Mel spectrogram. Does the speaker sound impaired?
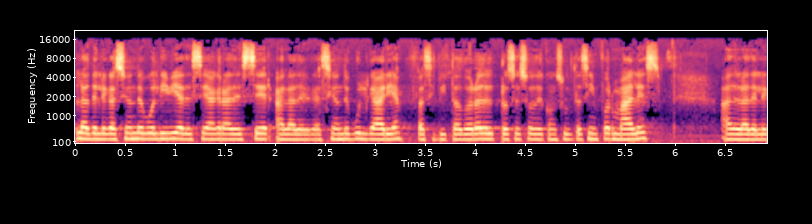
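No.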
